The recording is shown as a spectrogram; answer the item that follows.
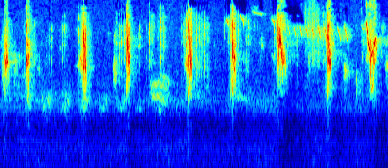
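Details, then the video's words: Sparrow calling in rainy weather: loud, sharp chirps centred high, repeated roughly every half second to second in an irregular series, with softer twittering between them and other chirping in the background. "Beautiful Goriya(Sparrow) calling sound collection"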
